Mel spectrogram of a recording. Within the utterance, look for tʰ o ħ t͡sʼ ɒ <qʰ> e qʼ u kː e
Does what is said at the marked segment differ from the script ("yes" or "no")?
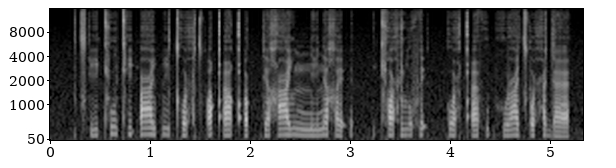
yes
